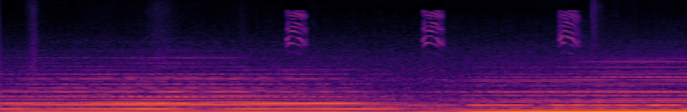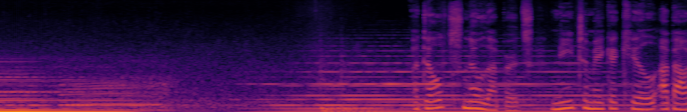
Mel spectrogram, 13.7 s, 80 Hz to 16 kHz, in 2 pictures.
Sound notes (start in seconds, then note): 2.8 animal squeaking; 3.0 dramatic music; 9.1 dramatic music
